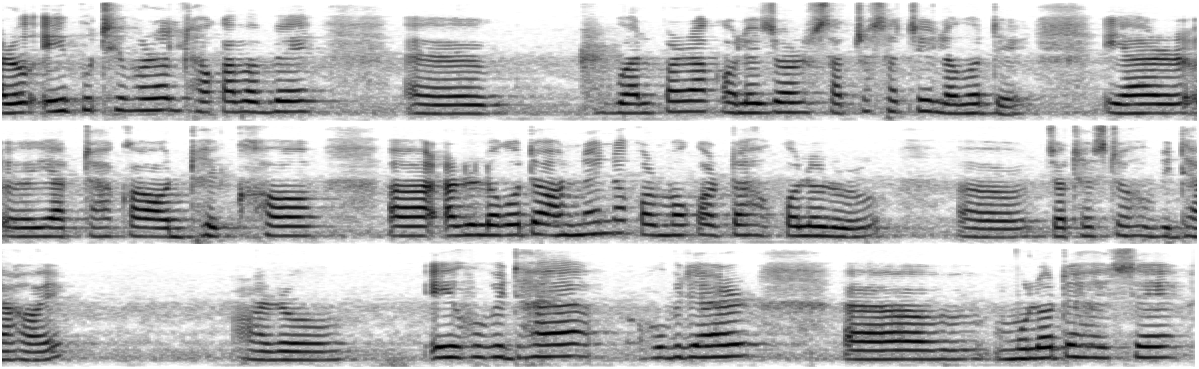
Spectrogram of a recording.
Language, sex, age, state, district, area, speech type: Assamese, female, 18-30, Assam, Goalpara, urban, spontaneous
